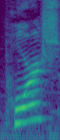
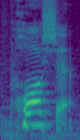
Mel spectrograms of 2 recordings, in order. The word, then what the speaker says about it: Porsche: I've heard Americans pronounce it Porsche or Porsche. Porsche. In German, we say Porsche. So, there's like this short a sound in the end.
